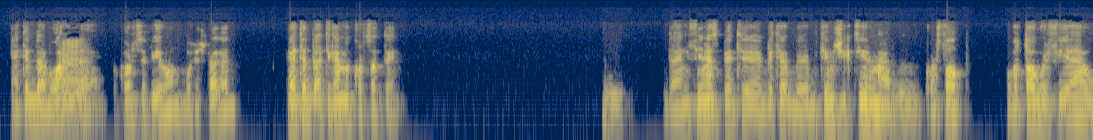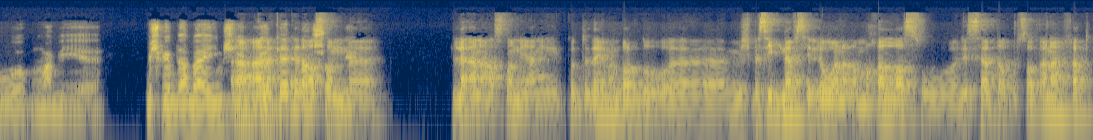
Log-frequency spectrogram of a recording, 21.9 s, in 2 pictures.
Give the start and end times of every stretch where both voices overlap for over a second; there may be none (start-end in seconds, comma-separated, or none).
13.2-14.6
